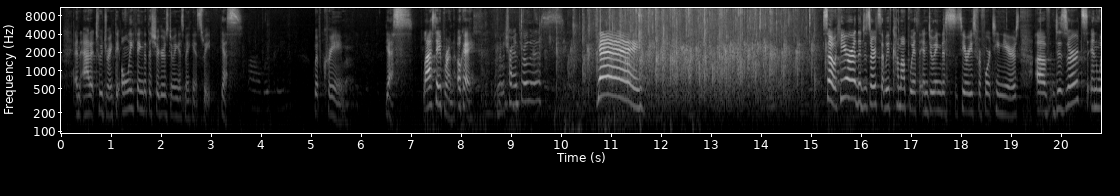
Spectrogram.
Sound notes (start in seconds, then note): 9.5 applause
